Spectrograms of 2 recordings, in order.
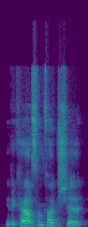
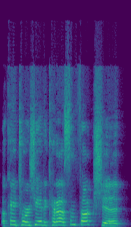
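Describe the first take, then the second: First: Said in the usual way. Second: Loud, high stress on fuck; louder emphatic repeat of fuck shit. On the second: Real, not acted. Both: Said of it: "Some fuck shit is what I heard".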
